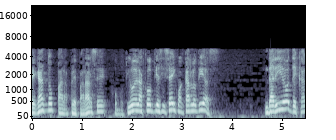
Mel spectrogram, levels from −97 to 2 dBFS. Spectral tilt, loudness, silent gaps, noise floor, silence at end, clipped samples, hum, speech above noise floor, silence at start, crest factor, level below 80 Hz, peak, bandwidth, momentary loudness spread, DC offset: -11 dB/octave; -15 LUFS; none; -42 dBFS; 0 s; under 0.1%; none; 28 dB; 0 s; 16 dB; -40 dBFS; 0 dBFS; 5.4 kHz; 8 LU; under 0.1%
